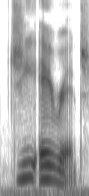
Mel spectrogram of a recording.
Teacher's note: The British pronunciation puts the stress firmly, decisively on the first syllable.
